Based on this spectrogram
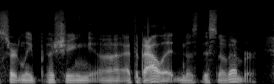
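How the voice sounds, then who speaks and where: Over a quiet background, a man speaks at a very fast pace with fairly low pitch. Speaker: attorney and panelist. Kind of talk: news panel discussion.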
